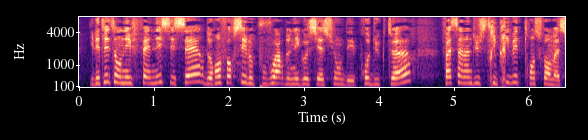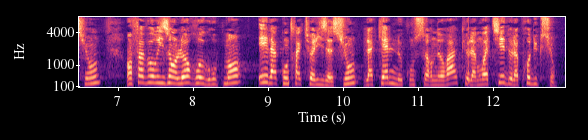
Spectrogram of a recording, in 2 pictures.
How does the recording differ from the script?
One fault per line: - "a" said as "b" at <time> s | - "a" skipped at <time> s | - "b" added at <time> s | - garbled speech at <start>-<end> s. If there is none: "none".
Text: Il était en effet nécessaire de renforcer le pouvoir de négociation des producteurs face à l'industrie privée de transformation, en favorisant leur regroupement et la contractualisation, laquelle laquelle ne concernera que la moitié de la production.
- "laquelle" skipped at 10.7 s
